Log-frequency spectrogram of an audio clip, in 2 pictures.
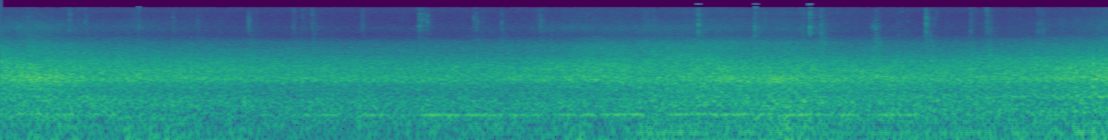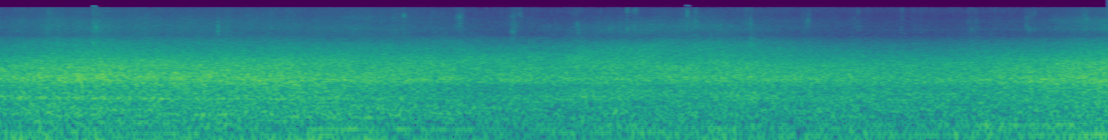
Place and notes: berlin, yorckstraße, underpass to schöneberg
